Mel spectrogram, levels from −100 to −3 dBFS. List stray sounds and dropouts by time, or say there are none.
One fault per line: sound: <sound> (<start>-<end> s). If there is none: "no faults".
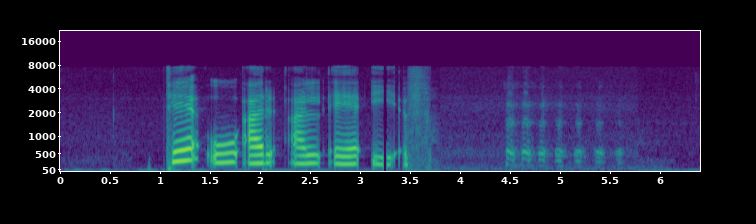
sound: dropout (3.2-3.3 s)
sound: laugh (4.4-5.7 s)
